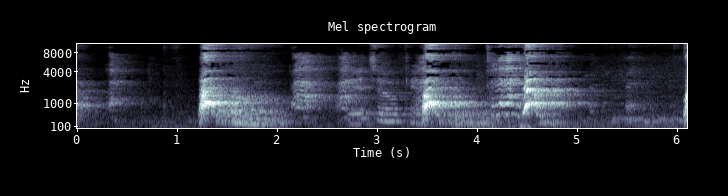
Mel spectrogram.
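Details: A bottle-fed baby goat raised with six dogs, said to think he is a dog, argues with his Maltese companion, giving short, harsh, dog-like barks in a few loud bursts, with voices in between.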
